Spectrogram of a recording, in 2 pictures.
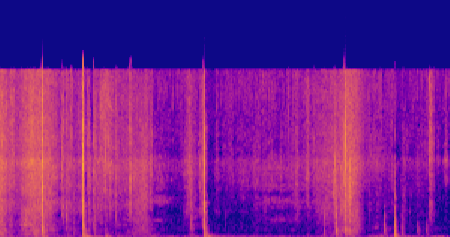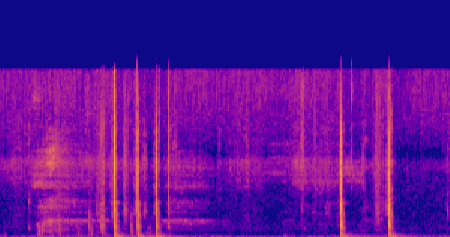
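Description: Scattered sharp clicks and knocks, about ten in all, from handling around the metal pedal bracket under the dashboard. A faint squeak-like tone lasts about a second, roughly two-thirds of the way through.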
